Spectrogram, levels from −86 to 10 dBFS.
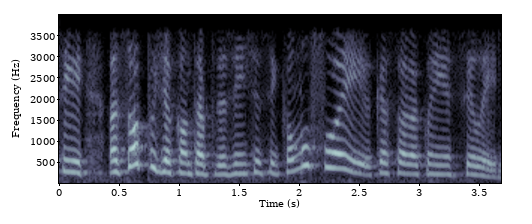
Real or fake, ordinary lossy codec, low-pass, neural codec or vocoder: fake; none; 3.6 kHz; codec, 16 kHz in and 24 kHz out, 1 kbps, XY-Tokenizer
